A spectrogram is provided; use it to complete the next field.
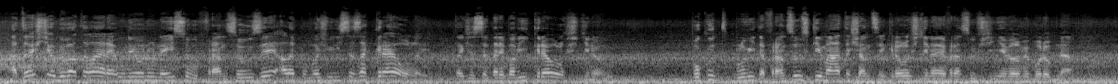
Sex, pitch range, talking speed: male, 105-150 Hz, 145 wpm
